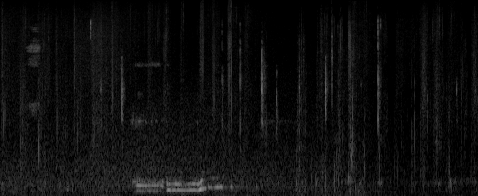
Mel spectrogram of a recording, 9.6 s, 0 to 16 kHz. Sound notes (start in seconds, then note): 2.6 humming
